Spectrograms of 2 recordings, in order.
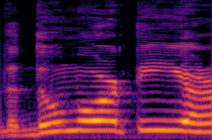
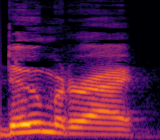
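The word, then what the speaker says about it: Dumortierite: It's do more to your right, not to your left. Do less to your left. Do less to your left and do more to your right, and then you will never forget how to say it.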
